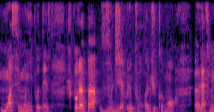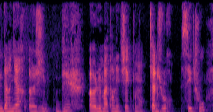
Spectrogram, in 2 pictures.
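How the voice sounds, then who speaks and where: The voice is somewhat breathy and moves at a moderate pace with fairly even intonation. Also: woman, medium pitch for a woman. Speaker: diet vlogger. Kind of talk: casual vlog talk to camera.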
